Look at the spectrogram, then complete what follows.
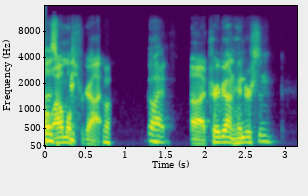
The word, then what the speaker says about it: Travion: Travion Henderson. It's spelled like Treveyon. So if Google autocorrects you, go with it.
